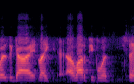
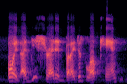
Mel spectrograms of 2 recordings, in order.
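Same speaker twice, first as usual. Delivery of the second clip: slightly squeaky speech; 4 semitones higher than usual. Retelling what a teammate said leaving the body fat pod: imitating a teammate's squeaky voice. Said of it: "it's kind of a squeakier voice".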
